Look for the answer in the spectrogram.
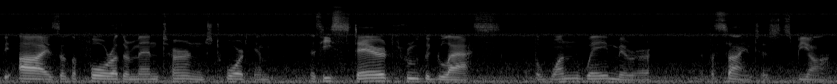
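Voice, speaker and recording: Reading a scripted horror story as narrator, a man delivers it theatrically and dramatically in a steady, middle-pitched voice at a measured pace. Background noise is clearly present in the recording.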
